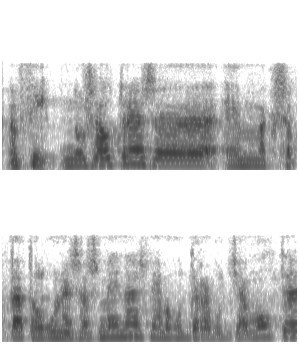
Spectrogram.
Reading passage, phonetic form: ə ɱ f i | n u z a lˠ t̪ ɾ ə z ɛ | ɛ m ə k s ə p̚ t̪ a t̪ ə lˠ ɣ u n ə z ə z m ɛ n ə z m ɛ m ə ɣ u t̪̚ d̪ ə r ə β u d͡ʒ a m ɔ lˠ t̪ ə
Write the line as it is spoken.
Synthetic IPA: ə ɱ f i | n u z a lˠ t̪ ɾ ə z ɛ | ɛ m ə k s ə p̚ t̪ a t̪ ə lˠ ɣ u n ə z ə z m ɛ n ə z n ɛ m ə ɣ u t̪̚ d̪ ə r ə β u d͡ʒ a m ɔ lˠ t̪ ə

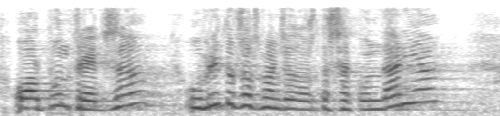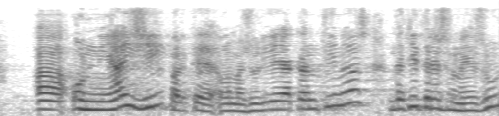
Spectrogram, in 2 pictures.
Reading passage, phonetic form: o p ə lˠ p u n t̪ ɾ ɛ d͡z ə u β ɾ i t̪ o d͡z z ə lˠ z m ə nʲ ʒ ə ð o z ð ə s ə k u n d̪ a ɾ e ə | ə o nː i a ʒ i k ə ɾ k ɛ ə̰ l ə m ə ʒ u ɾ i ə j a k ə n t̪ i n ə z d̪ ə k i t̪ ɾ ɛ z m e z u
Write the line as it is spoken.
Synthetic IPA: o ə lˠ p u n t̪ ɾ ɛ d͡z ə u β ɾ i t̪ o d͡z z ə lˠ z m ə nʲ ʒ ə ð o z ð ə s ə k u n d̪ a ɾ i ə | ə o nː i a ʒ i p ə ɾ k ɛ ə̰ l ə m ə ʒ u ɾ i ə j a k ə n t̪ i n ə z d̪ ə k i t̪ ɾ ɛ z m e z u

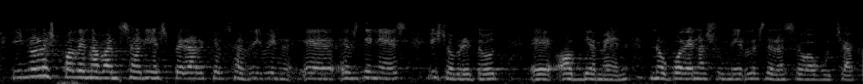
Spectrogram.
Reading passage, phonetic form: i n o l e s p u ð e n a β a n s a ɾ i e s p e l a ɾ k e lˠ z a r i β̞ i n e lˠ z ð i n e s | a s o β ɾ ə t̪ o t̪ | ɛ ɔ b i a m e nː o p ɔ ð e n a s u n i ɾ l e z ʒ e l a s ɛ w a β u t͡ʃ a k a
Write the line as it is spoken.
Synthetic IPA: i n o l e s p ɔ ð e n a β a n s a ɾ i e s p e ɾ a ɾ k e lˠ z a r i β̞ i n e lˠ z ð i n e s | i s o β ɾ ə t̪ o t̪ | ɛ ɔ b i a m e nː o p ɔ ð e n a s u m i ɾ l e z ð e l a s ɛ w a β u t͡ʃ a k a

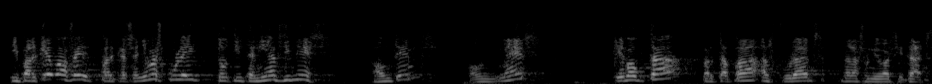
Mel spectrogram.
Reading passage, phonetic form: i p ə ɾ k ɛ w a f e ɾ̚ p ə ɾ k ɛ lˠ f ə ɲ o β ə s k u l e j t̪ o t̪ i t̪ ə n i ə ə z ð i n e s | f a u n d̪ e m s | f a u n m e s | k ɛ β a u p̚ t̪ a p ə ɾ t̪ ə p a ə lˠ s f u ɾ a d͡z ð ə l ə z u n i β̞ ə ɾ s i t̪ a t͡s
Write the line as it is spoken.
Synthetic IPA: i p ə ɾ k ɛ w a f e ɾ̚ p ə ɾ k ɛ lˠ s ə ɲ o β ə s k u l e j t̪ o t̪ i t̪ ə n i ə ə z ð i n e s | f a u n t̪ e m s | f a u n m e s | k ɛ β a u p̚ t̪ a p ə ɾ t̪ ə p a ə lˠ s f u ɾ a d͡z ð ə l ə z u n i β̞ ə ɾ s i t̪ a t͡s

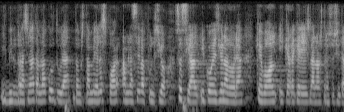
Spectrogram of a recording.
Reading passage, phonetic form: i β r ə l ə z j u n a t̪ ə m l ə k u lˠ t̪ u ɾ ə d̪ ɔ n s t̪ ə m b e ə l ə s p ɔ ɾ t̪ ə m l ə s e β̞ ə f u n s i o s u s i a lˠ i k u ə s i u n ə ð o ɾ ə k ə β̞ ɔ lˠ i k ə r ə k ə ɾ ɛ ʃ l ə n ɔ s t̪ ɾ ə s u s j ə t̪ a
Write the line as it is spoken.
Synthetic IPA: i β r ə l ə s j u n a t̪ ə m l ə k u lˠ t̪ u ɾ ə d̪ ɔ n s t̪ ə m b e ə l ə s p ɔ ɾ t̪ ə m l ə s e β̞ ə f u n s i o s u s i a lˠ i k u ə z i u n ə ð o ɾ ə k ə β̞ ɔ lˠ i k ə r ə k ə ɾ ɛ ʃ l ə n ɔ s t̪ ɾ ə s u s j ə t̪ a

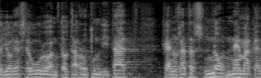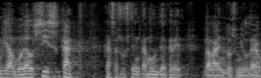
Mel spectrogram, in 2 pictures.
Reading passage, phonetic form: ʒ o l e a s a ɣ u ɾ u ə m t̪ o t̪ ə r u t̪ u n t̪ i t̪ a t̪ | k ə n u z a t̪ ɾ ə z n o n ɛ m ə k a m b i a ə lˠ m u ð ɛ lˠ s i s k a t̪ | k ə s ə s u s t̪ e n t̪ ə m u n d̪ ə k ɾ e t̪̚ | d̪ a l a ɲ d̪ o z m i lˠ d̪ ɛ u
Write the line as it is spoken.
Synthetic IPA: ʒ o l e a s ə ɣ u ɾ u ə m t̪ o t̪ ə r u t̪ u n d̪ i t̪ a t̪ | k ə n u z a t̪ ɾ ə z n o n ɛ m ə k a m b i a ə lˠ m u ð ɛ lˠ s i s k a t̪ | k ə s ə s u s t̪ e n t̪ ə m u n d̪ ə k ɾ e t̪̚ | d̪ ə l a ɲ d̪ o z m i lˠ d̪ ɛ w

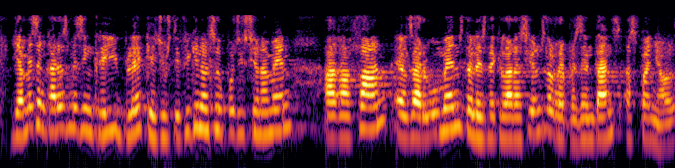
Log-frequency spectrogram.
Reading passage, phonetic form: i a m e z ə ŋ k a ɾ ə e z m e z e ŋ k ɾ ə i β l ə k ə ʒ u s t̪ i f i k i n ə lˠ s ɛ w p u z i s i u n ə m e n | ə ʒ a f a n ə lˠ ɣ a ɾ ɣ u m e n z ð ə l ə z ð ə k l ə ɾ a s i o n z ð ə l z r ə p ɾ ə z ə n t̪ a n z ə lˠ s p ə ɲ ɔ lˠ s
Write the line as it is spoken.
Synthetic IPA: i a m e z ə ŋ k a ɾ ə e z m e z i ŋ k ɾ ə i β l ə k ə ʒ u s t̪ i f i k i n ə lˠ s ɛ w p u z i s i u n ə m e n | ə ɣ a f a n ə lˠ z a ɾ ɣ u m e n z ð ə l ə z ð ə k l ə ɾ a s i o n z ð ə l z r ə p ɾ ə z ə n t̪ a n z ə s p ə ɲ ɔ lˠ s

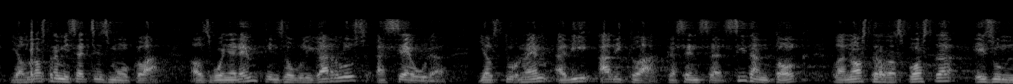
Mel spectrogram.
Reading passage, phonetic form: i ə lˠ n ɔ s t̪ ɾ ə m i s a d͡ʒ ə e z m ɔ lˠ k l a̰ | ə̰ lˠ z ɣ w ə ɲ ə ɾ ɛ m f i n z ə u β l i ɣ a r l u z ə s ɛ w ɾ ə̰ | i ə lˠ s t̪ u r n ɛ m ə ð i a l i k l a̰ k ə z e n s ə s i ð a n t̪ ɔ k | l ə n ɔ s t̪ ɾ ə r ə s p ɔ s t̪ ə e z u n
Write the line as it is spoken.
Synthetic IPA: i ə lˠ n ɔ s t̪ ɾ ə m i s a d͡ʒ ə e z m ɔ lˠ k l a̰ | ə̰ lˠ z ɣ w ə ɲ ə ɾ ɛ m f i n z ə u β l i ɣ a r l u z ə s ɛ w ɾ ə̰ | i ə lˠ s t̪ u r n ɛ m ə ð i a l i k l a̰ k ə s e n s ə s i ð a n t̪ ɔ k | l ə n ɔ s t̪ ɾ ə r ə s p ɔ s t̪ ə e z u n

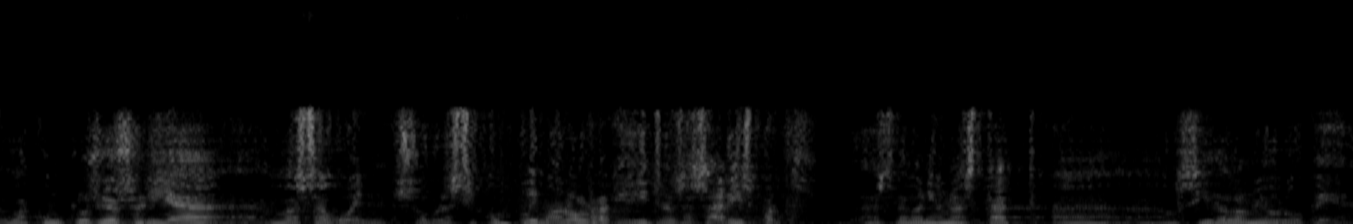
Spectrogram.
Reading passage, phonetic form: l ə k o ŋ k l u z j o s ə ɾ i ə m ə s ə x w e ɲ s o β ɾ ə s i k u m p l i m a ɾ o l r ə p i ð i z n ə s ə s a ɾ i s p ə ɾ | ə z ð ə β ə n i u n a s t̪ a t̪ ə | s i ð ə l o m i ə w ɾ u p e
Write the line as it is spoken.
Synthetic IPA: l ə k u ŋ k l u z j o s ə ɾ i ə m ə s ə ɣ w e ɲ s o β ɾ ə s i k u m p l i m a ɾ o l r ə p i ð i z n ə s ə s a ɾ i s p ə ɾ | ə z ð ə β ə n i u n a s t̪ a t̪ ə | s i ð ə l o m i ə w ɾ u p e

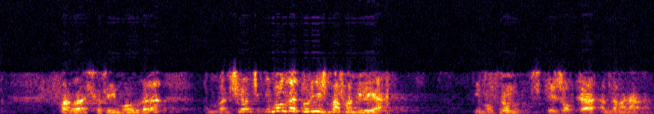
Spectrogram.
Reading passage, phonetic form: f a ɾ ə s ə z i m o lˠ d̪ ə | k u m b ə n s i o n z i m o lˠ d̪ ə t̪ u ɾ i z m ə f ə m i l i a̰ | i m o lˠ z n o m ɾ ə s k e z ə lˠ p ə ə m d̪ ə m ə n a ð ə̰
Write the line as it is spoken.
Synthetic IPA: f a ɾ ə s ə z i m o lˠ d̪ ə | k u m b ə n s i o n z i m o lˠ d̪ ə t̪ u ɾ i z m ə f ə m i l i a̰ | i m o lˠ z n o m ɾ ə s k e z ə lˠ k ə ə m d̪ ə m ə n a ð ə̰

